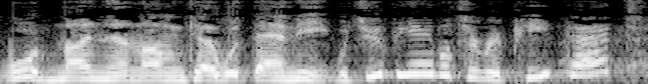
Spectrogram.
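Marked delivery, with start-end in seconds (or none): 0.0-1.7 a run of foreign syllables in one breath; imitating unknown language. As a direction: reel off an unfamiliar language as if native. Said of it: "if somebody says to you".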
